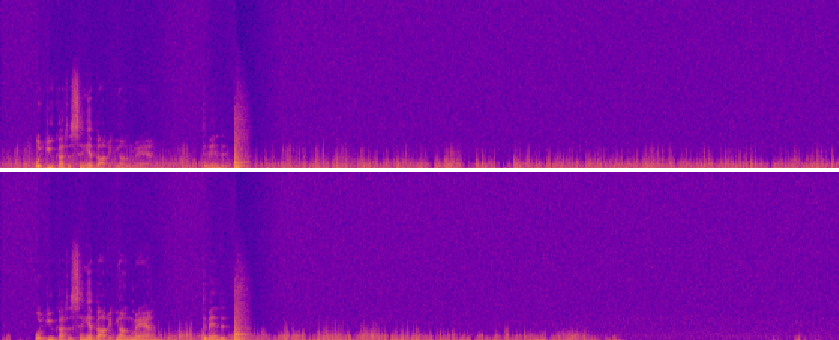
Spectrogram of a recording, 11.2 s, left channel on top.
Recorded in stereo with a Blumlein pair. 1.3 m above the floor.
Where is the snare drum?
10° left, 1.3 m.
